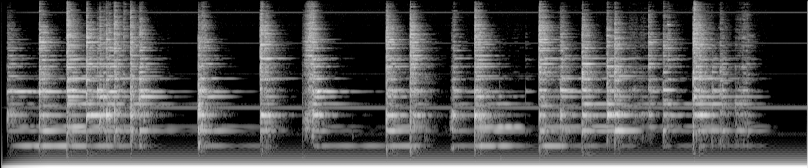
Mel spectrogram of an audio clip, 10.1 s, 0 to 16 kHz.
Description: Sound: Swords Clash 1
DOWNLOAD: Two swords clash (WAV file)
48k 24bit Stereo
Try preview above (pink tone added for copyright).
